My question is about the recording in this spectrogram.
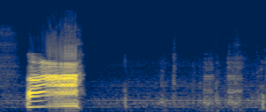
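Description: A man's long, wavering groan of dismay, about a second long near the start. After it, the low steady hum of a room air conditioner.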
